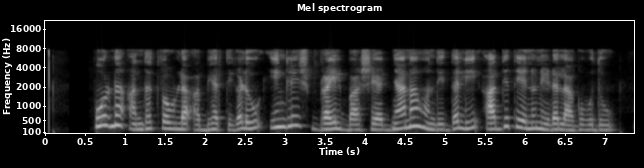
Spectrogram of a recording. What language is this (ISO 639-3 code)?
kan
